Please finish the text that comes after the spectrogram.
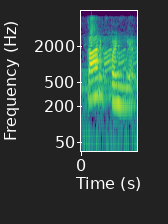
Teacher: ದೀರ್ಘ ಕ ದಿಂದ ಶ್ಲೋಕ ಪ್ರಾರಂಭ ಆಗ್ತಾ ಇದೆ ಕಾರ್ಪಣ್ಯ ಈ ರೀತಿ ಬೇಡ ಕಾರ್ಪಣ್ಯ ಕ ಚೆನ್ನಾಗಿ ದೀರ್ಘ ಬರಲಿ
